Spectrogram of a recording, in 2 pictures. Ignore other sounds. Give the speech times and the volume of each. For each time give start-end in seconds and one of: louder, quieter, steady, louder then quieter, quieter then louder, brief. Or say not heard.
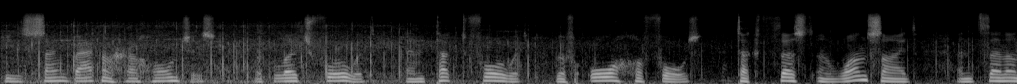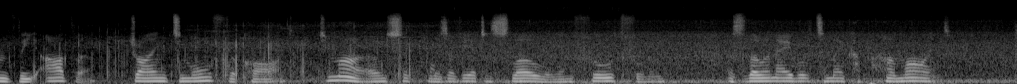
0.1-19.7 steady.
